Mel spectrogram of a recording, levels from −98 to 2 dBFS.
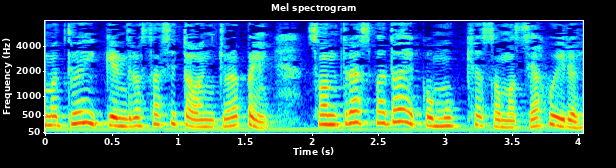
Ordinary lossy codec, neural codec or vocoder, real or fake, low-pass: none; none; real; none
